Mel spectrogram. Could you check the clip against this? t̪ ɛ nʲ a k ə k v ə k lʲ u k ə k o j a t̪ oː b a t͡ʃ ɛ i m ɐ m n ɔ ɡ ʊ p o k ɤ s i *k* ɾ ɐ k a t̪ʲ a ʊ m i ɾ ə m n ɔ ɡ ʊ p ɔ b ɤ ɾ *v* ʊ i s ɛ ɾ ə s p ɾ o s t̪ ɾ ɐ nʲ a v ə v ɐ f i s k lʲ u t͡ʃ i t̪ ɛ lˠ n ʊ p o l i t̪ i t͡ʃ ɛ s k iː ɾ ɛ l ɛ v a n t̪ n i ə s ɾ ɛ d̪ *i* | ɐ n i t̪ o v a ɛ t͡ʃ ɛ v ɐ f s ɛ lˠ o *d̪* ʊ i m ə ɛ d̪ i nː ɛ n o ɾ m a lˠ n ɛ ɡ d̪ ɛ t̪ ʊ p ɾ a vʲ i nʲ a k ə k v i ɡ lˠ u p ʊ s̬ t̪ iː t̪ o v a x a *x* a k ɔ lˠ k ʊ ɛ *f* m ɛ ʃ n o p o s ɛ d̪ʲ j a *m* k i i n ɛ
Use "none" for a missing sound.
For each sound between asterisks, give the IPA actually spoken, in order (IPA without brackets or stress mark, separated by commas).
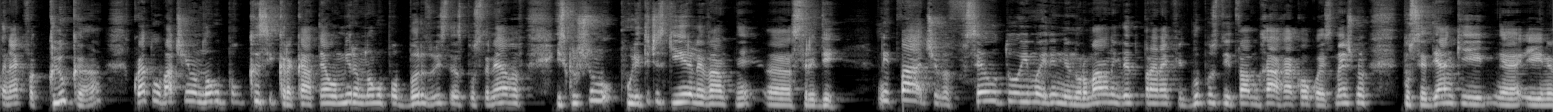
k, z, i, t̪, x, s, ŋ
